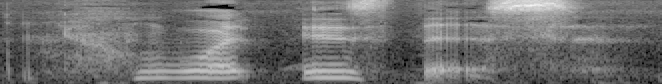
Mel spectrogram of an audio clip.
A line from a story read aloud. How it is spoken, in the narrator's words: Shoto muttered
